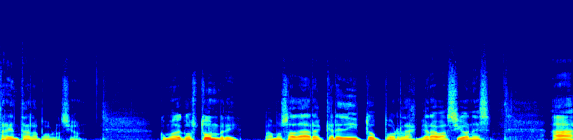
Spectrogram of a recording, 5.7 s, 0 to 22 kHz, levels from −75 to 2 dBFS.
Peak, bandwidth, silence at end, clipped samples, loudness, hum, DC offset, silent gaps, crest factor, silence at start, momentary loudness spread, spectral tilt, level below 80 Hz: -4 dBFS; 11 kHz; 0 s; under 0.1%; -22 LUFS; none; under 0.1%; none; 18 dB; 0 s; 17 LU; -7.5 dB/octave; -50 dBFS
